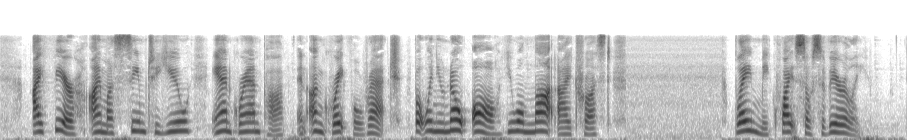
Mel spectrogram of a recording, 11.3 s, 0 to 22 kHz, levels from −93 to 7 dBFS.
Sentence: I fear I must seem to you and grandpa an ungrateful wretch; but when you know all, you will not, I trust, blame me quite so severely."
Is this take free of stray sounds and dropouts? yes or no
yes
